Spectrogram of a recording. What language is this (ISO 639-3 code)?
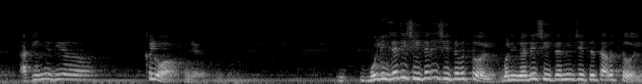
msa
